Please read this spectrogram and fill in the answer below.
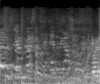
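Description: Children's voices, talking and calling out in quick high-pitched phrases.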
